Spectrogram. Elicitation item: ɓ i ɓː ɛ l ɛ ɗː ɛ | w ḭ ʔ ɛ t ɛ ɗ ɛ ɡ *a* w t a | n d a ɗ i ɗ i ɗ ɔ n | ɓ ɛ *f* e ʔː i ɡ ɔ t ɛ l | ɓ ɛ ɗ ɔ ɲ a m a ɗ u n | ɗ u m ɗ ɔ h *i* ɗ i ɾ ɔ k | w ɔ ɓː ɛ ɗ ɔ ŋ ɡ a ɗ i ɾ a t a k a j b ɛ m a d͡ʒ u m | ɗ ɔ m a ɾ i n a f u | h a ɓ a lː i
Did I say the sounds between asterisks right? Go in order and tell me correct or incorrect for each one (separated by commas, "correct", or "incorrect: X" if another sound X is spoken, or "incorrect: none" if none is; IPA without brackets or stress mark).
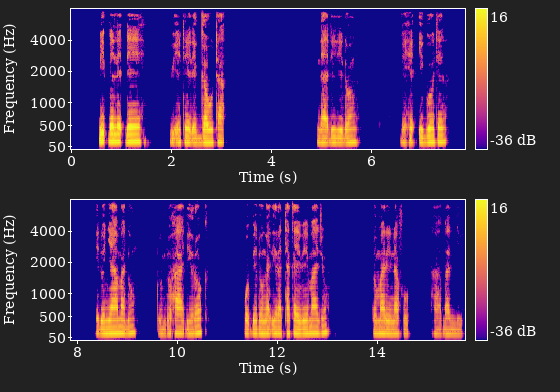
correct, incorrect: h, incorrect: a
